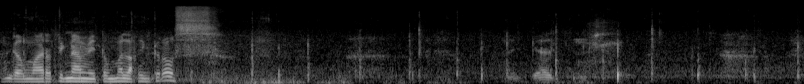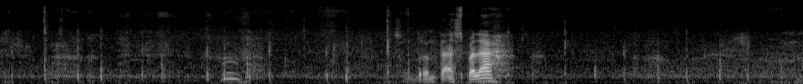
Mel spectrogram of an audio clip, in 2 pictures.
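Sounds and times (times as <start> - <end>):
footsteps on concrete steps: 0.0 - 16.0.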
